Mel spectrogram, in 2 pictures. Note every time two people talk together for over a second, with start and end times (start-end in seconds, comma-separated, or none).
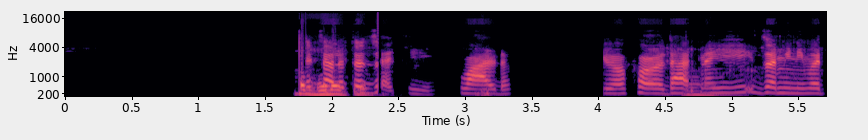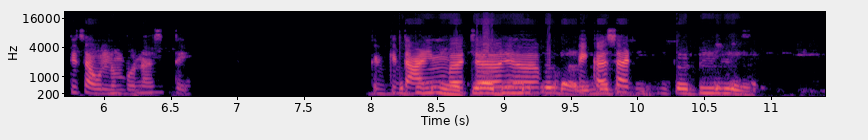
8.1-10.1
